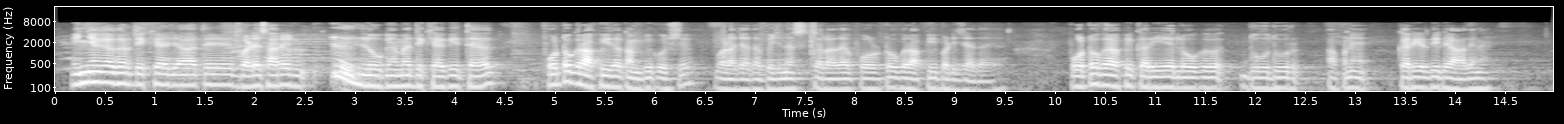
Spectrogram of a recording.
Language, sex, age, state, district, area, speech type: Dogri, male, 30-45, Jammu and Kashmir, Kathua, rural, spontaneous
